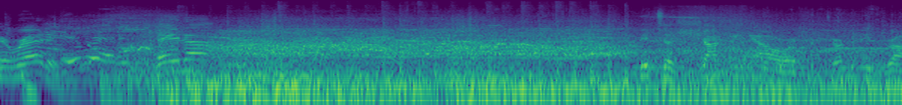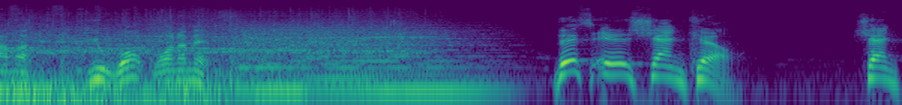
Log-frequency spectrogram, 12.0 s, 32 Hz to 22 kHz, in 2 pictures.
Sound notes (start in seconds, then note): 0.6 audience yells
